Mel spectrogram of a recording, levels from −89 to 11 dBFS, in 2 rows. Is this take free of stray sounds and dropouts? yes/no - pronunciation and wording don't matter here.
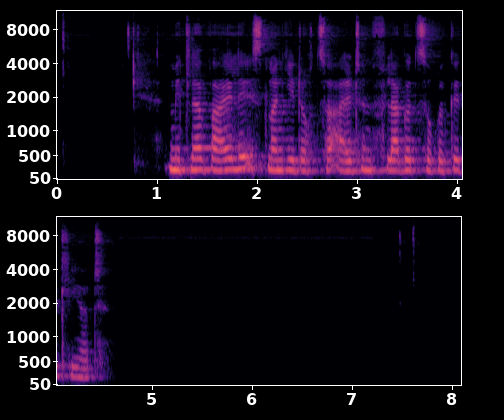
yes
